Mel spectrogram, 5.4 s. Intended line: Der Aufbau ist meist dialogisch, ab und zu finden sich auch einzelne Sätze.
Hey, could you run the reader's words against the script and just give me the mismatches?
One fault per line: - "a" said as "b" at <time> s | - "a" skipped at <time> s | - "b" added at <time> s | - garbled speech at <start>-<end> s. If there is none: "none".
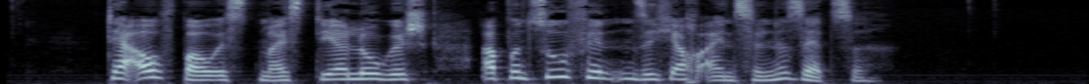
none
